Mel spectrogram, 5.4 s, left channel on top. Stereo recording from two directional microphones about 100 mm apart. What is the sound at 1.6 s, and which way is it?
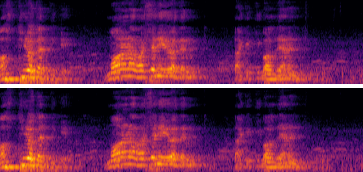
Speech, 30° left (ahead or behind).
